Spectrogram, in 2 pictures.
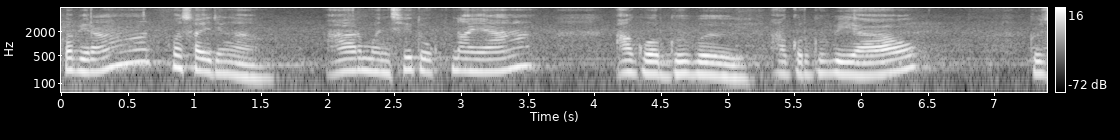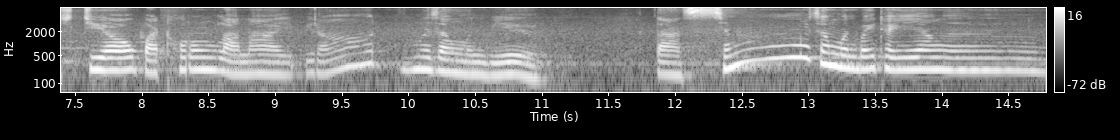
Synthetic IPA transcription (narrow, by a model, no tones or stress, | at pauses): pʰabiɾat̚kʰɔsajdɯŋa | aɾmɯnsidɔk̚ʰnaja | aɡɔɾɡɯbɯjaɡɔɾɡɯbɯjaw | ɡ̥ɯztijawbatʰɔɾɔŋlanajbiɾat̚mɯzaŋmɯnbijɯ | d̥asimːɯzaŋmɯnbajtʰajɯaŋɯ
